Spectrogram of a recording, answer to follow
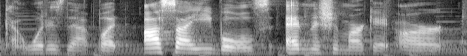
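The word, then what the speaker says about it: açaí: you remember when you didn't know how to pronounce asai I do it was like aai a what is that but assai bowls at Mission market are fantastic the peon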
